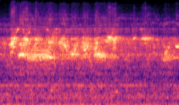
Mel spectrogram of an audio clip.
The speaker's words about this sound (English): Back in the control room, the sonar operators, the ones responsible for tracking targets on the surface and below, are intently staring at monitors and listening with earphones to the clicks and squeaks of dolphins.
